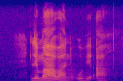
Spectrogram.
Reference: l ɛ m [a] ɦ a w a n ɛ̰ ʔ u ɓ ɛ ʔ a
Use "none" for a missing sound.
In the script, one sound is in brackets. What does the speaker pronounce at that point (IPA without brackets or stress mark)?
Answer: a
